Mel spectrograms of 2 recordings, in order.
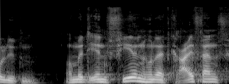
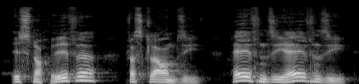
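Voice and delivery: urgent call; 4 semitones higher than usual. A narrator's reading. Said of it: "rief da das gute Seepferd".

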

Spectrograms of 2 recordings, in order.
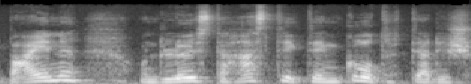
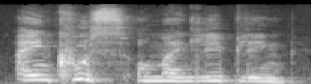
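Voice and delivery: passionate reply; 4 semitones higher, 5 dB louder than usual. Acted. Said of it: "gab ich zurück".

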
